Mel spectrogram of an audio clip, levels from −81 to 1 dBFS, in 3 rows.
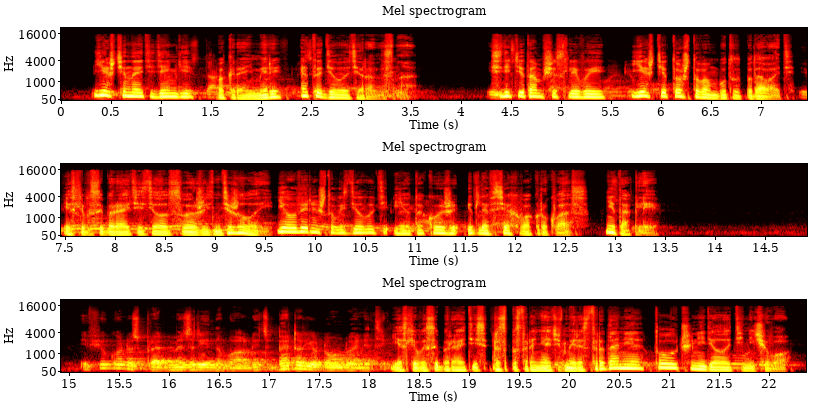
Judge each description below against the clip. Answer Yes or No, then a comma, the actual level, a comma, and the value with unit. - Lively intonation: Yes, wide, 7.9 semitones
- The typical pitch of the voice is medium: No, low, 115 Hz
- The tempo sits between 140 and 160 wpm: Yes, average, 145 wpm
